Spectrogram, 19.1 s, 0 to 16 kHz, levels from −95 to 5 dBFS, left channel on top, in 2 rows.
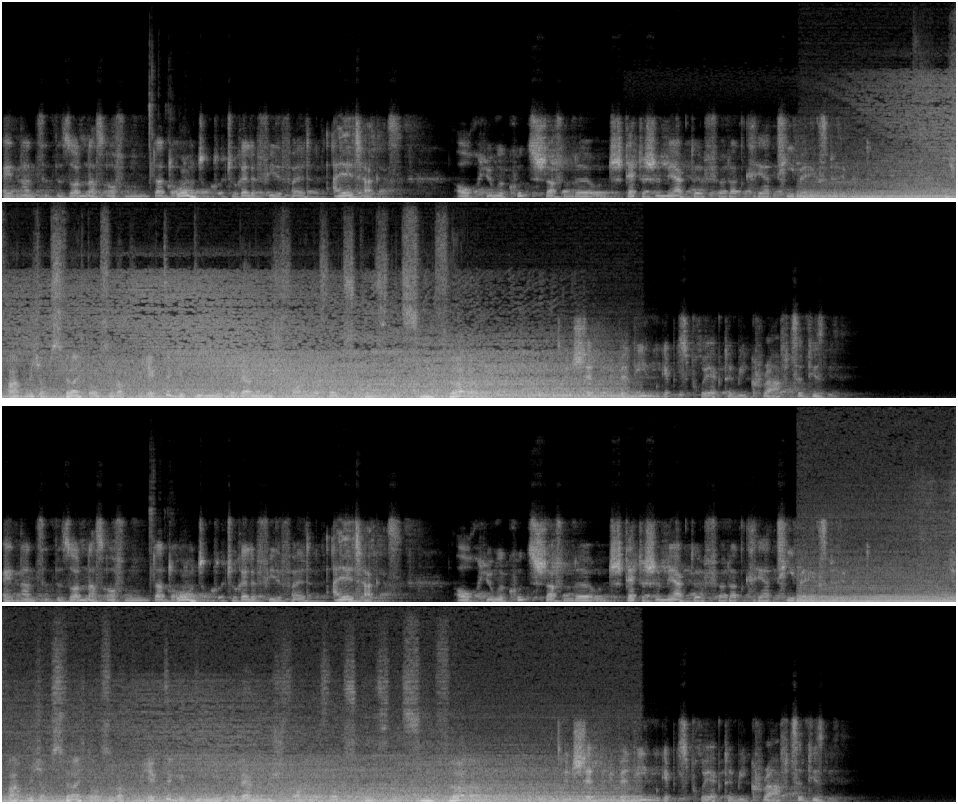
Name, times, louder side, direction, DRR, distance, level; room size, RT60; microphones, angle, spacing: voice 1, 0.0-8.8 15.1-17.7, right 1 dB, 10° right, 3 dB, 2.7 m, -36 dB
sound 1, 7.6-15.8, left 5 dB, 55° left, 1.0 m, -30 dB
sound 2, 7.9-15.9, right 2 dB, 75° right, 2.3 m, -32 dB
voice 2, 9.1-14.5, left 2 dB, 35° left, 5 dB, 1.3 m, -25 dB
28.5 x 28.0 x 5.9 m, 0.81 s
head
